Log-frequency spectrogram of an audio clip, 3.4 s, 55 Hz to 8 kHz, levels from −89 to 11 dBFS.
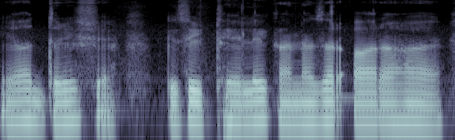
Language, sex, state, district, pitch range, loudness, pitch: Hindi, male, Jharkhand, Ranchi, 100-110 Hz, -19 LUFS, 105 Hz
